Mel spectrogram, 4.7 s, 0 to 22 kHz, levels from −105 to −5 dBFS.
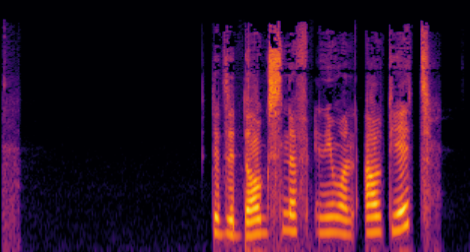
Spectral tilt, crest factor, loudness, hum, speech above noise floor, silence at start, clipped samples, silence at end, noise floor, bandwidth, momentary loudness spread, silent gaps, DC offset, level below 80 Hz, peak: -2 dB/octave; 18 dB; -24 LUFS; none; 66 dB; 2.15 s; under 0.1%; 0.4 s; -90 dBFS; 16 kHz; 11 LU; none; under 0.1%; -68 dBFS; -8 dBFS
